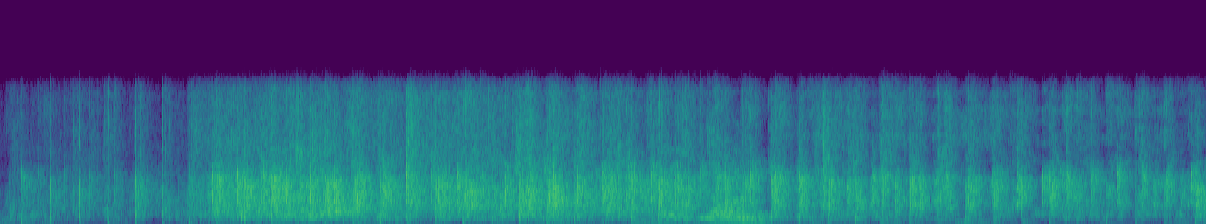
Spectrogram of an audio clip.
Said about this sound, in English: If you're willing to carry the sword of God's word, if you love him with all your heart, as we leave this morning, let's give him another hand clap of praise this morning.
